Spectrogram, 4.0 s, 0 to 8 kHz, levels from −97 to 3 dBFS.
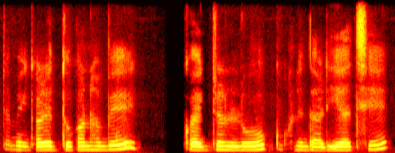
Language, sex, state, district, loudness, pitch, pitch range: Bengali, female, West Bengal, Cooch Behar, -17 LUFS, 195 Hz, 190-220 Hz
